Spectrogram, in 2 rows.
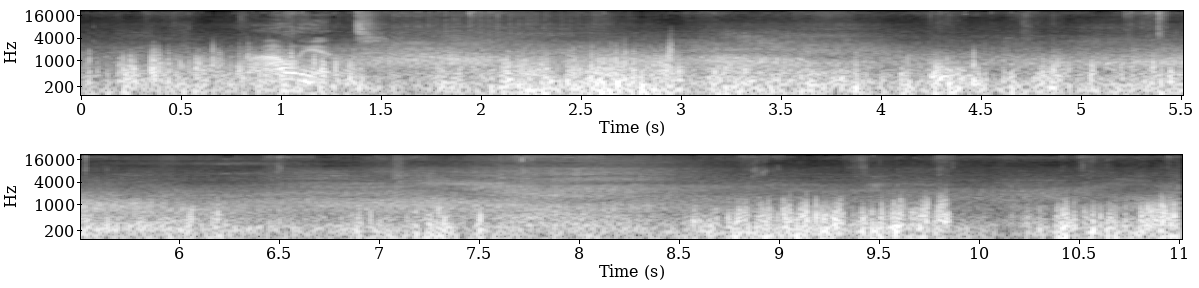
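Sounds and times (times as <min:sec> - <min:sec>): road traffic passing: 0:00.0 - 0:11.0.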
